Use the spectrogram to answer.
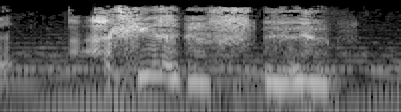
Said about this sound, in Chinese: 有个人突然打了个喷嚏，哦，是喷嚏先生。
